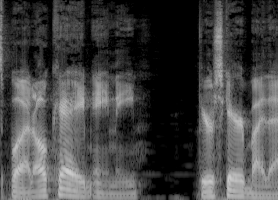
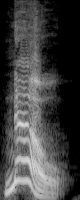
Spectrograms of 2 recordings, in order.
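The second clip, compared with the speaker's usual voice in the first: frightened no; 10 semitones higher, 6 dB louder than usual. Acted. Amy refusing.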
